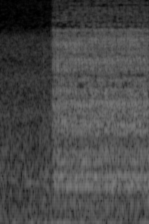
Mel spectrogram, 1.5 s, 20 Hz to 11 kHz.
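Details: Sony PlayStation 2 slim: dry continuous rasping grind at power-on from the laser sled motor; end-position detection switch suspected stuck, cause not confirmed.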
